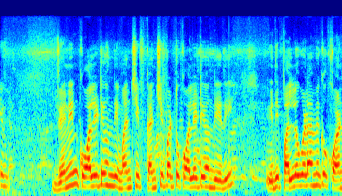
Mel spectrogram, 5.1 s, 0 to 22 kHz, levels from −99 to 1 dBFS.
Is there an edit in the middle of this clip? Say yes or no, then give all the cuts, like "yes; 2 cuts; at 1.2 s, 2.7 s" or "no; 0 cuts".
no; 0 cuts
